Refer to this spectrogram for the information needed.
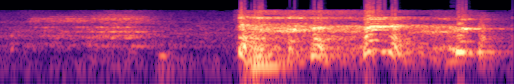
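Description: After a quiet lead-in, loud harsh coughs with a rough, phlegmy edge; a barking, wet cough.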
